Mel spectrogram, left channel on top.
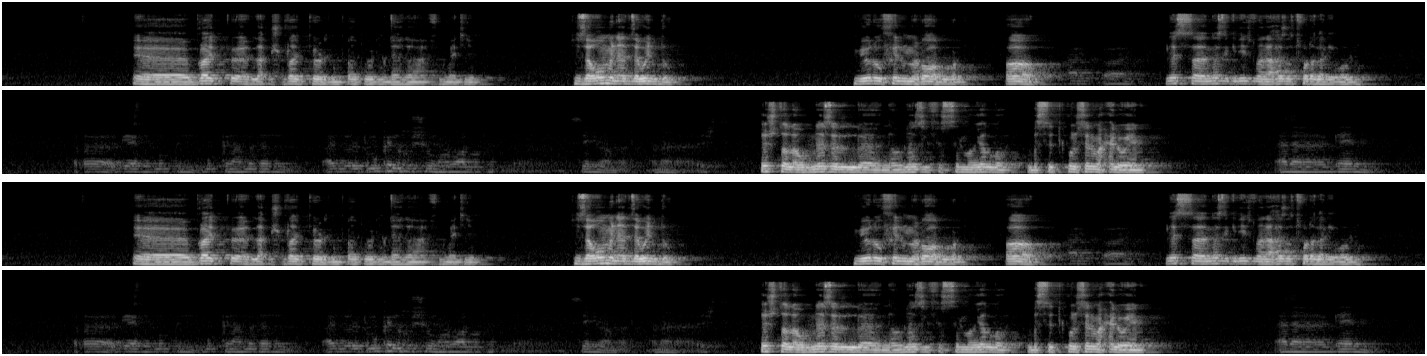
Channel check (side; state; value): both; identical; correlation 1.00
